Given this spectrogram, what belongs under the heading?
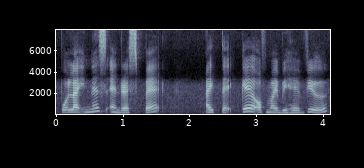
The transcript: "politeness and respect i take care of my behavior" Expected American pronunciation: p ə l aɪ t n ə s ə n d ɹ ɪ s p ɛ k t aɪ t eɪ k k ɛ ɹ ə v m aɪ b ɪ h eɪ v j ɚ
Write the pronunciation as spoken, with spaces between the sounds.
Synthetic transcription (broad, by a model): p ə l aɪ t n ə s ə n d ɹ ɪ s p ɛ t aɪ t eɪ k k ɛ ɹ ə f m aɪ b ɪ h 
